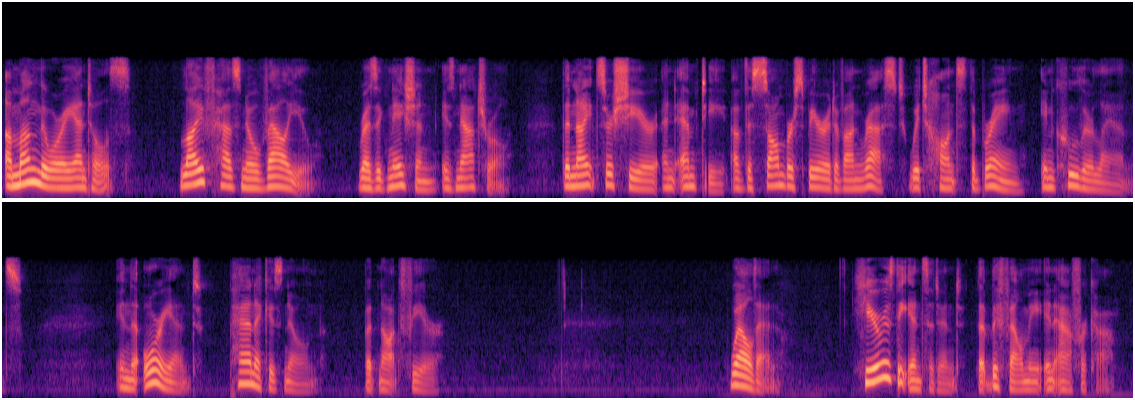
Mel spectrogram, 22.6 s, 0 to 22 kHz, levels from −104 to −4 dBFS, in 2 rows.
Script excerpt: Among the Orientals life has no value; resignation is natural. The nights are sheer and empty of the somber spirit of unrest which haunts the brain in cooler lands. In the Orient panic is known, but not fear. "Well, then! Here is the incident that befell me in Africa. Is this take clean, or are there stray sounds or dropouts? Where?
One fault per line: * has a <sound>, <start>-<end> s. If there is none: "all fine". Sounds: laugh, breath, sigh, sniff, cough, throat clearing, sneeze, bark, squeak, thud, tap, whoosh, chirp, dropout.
* has a dropout, 7.0-7.1 s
